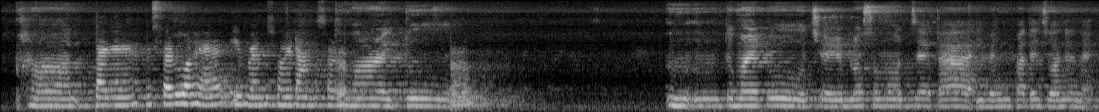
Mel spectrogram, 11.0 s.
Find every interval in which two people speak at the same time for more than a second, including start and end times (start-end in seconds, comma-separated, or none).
none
